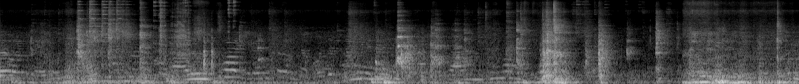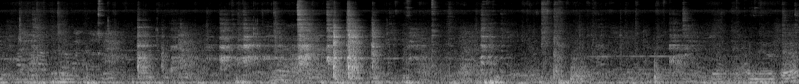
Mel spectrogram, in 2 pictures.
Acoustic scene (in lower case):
restaurant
